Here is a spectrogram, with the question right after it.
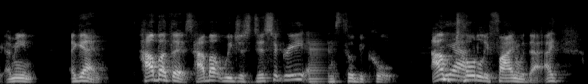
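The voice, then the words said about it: Russian accent. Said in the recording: “your accent ... I'm from Russia originally”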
